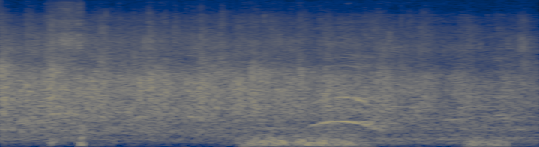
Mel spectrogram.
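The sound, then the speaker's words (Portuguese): Applause for actors: steady, even clapping that holds throughout, with voices mixed in. “Salva de palmas aos nossos atores, em nome de Yeshua.”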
